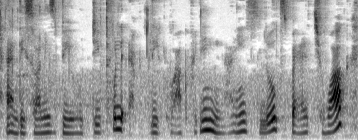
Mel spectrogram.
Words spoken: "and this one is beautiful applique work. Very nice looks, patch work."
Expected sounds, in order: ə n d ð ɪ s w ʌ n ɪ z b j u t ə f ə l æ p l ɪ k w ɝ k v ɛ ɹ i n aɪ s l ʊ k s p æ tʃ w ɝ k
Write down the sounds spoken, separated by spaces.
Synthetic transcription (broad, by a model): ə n d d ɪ s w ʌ n ɪ z b j u t ə f ə l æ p l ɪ k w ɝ k f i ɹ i n aɪ s l ʊ k s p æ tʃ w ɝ k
